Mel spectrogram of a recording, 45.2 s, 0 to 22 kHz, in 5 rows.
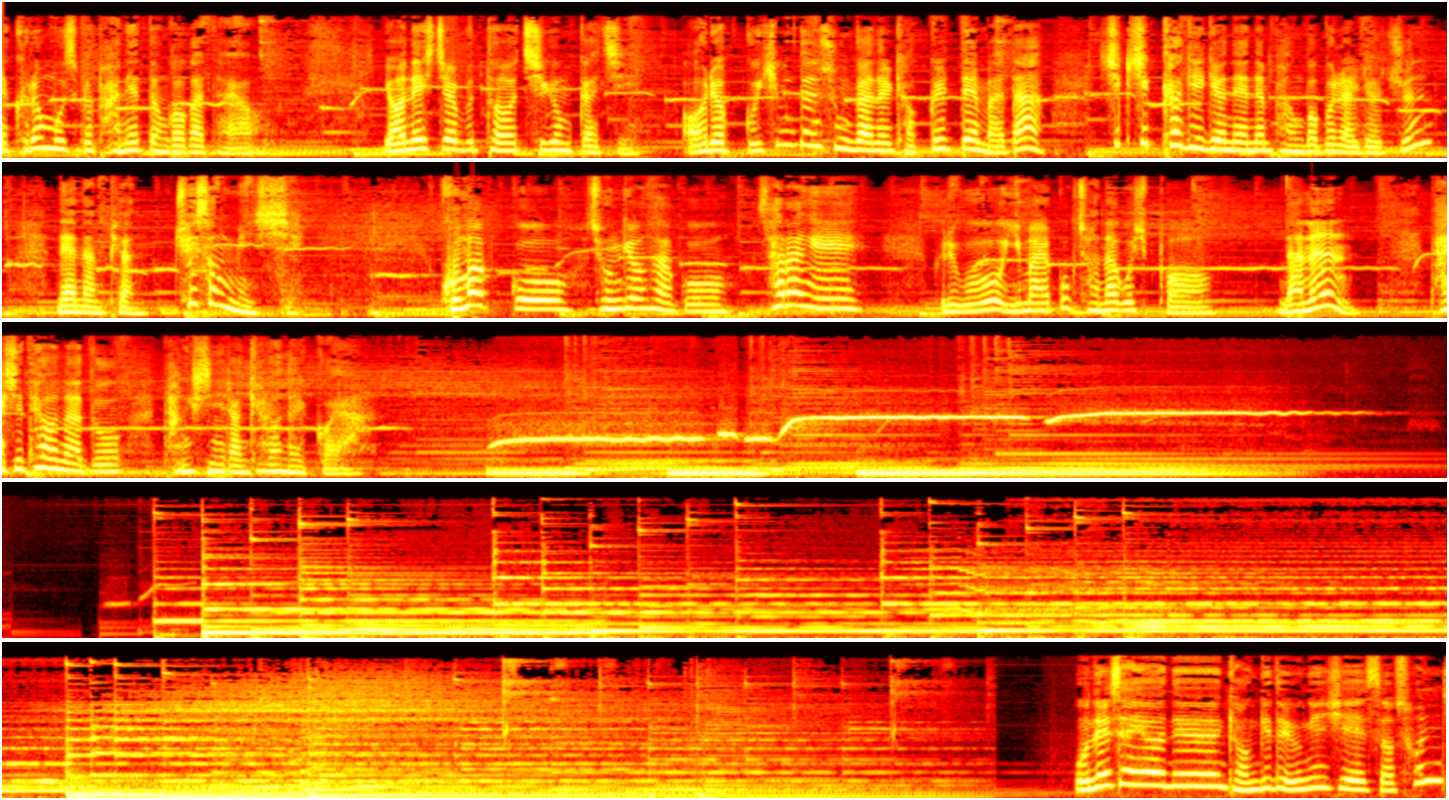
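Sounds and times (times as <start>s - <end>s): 
speech: 0.0s - 1.8s, 2.4s - 11.0s, 11.8s - 20.4s, 42.8s - 45.1s
bright whistled melody in pop song: 0.0s - 27.1s, 27.7s - 42.1s
pop band playing a steady groove: 35.9s - 41.7s.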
